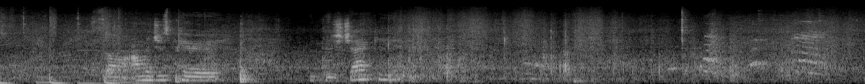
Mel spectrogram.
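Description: Clothes rustle as they are handled.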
